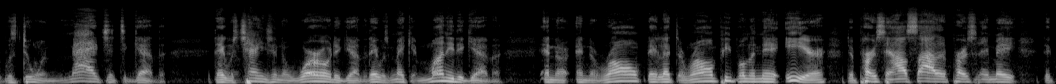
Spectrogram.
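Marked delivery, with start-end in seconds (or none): 0.0-5.0 low, measured delivery; slow it down, voice dropped low; said slowly. Real, not acted. Telling of couples who made magic together, said slowly. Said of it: "I'm gonna say it slowly".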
